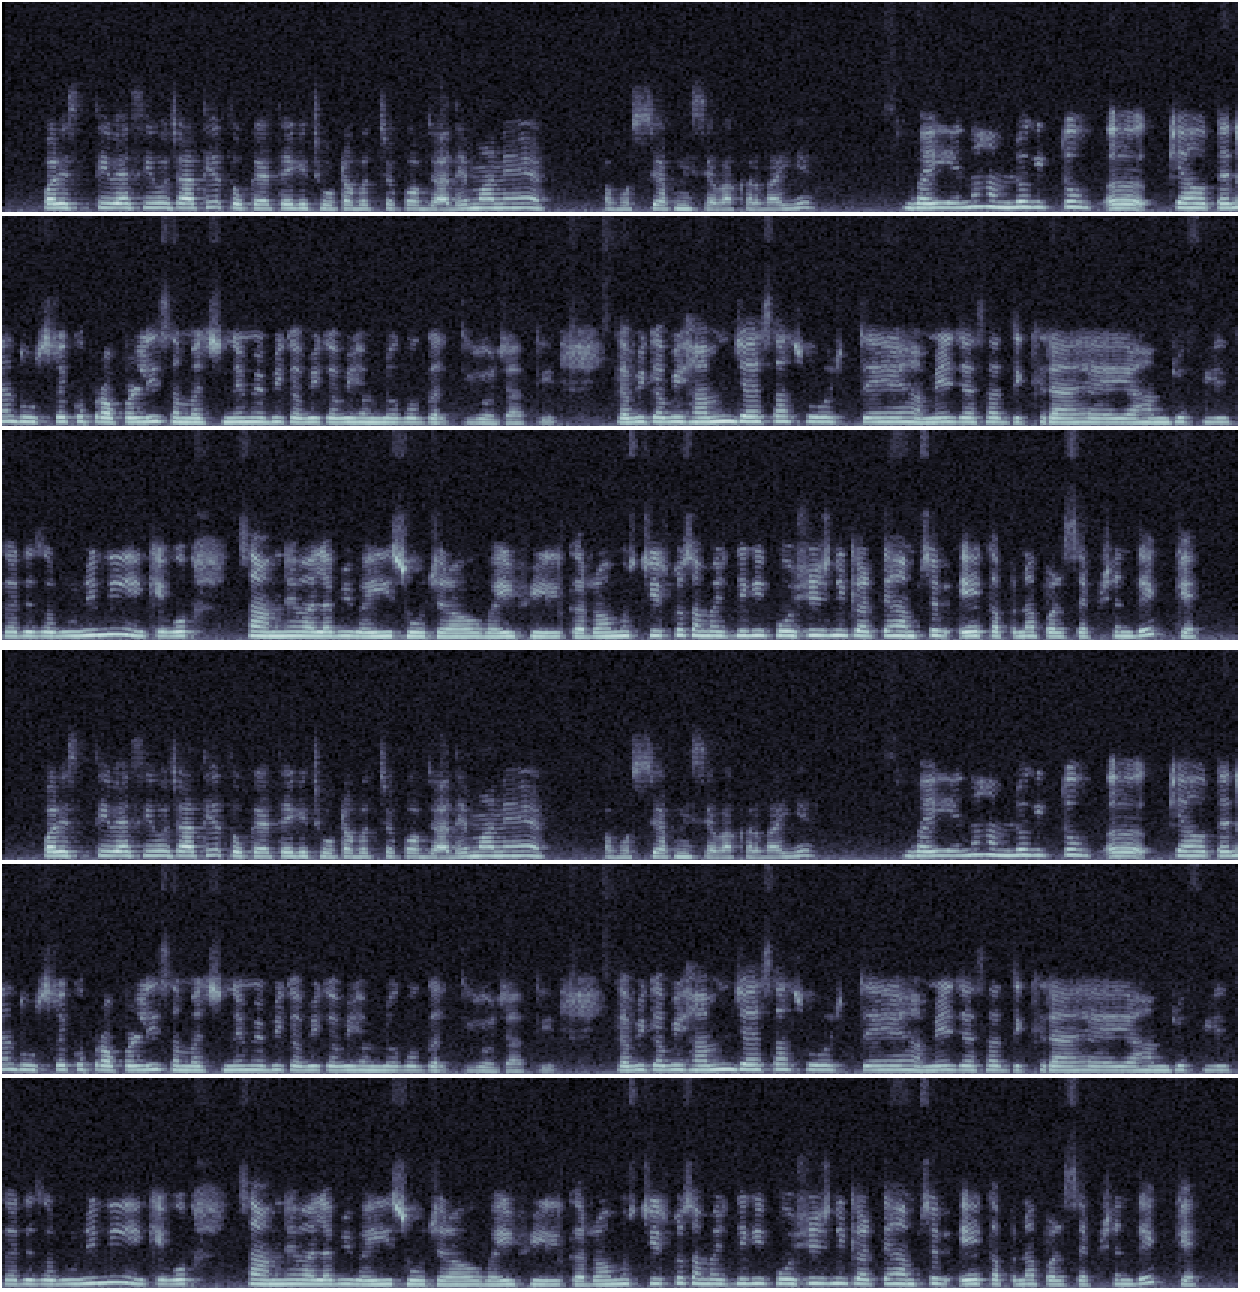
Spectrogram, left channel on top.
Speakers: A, in the centre; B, on the left (about 20°).
A: परिस्थिति वैसी हो जाती है, तो कहते हैं कि छोटा बच्चे को आप ज़्यादा माने हैं, अब उससे अपनी सेवा करवाइए।
B: वही है ना हम लोग एक तो आ, क्या होता है ना दूसरे को प्रॉपरली समझने में भी कभी कभी हम लोग को गलती हो जाती है कभी कभी हम जैसा सोचते हैं हमें जैसा दिख रहा है या हम जो फील कर रहे जरूरी नहीं है कि वो सामने वाला भी वही सोच रहा हो वही फील कर रहा हो हम उस चीज को समझने की कोशिश नहीं करते हम सिर्फ एक अपना परसेप्शन देख के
